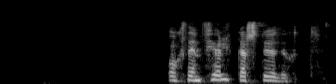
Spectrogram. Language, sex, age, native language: Icelandic, female, 50-59, Icelandic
